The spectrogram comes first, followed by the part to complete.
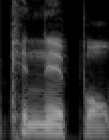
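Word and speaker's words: Knueppel: It is Con Knipple, by the way. It's kind of spelled like Knuppel, pronounced Knipple.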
